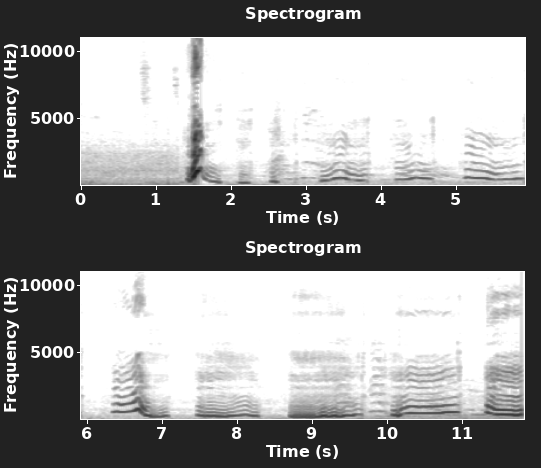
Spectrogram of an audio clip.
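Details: Pet poodle puppy whining to get attention: a sharp yelp followed by a run of drawn-out, wavering whimpers, each rising then falling in pitch, repeated with short pauses and growing longer and louder toward the end.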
